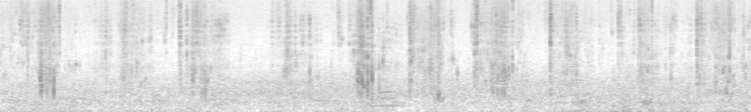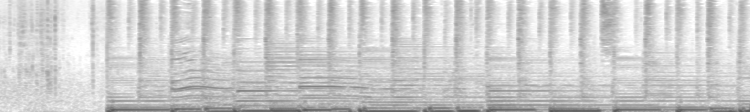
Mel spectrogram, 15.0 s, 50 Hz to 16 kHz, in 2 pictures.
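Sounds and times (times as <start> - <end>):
footsteps wading through water: 0.0 - 8.7.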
